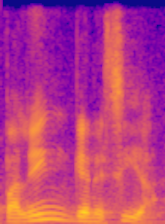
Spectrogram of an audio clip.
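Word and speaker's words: παλιγγενεσία: La palabra regeneración es, así se pronuncia, palingenesia. Palingenesia en el griego está con dos Gs, GG, no tiene una N, pero se pronuncia como una N en el español.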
